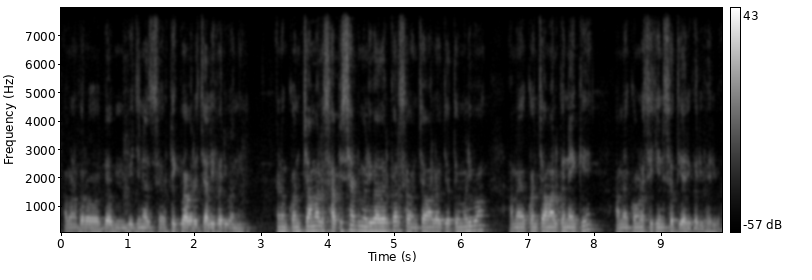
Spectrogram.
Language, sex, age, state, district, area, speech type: Odia, male, 30-45, Odisha, Mayurbhanj, rural, spontaneous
